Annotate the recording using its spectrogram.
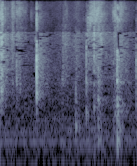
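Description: A few light taps and clicks from a small paper gift box being handled and carried, over a faint steady hum.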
